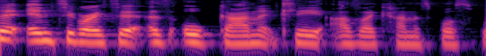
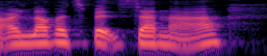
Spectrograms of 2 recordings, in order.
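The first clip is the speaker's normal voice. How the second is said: ordinary delivery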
